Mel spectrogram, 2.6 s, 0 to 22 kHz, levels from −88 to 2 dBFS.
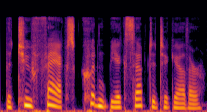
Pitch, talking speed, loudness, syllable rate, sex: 195 Hz, 160 wpm, -17 LUFS, 4.7 syllables/s, female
